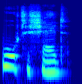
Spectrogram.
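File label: "watershed", British English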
